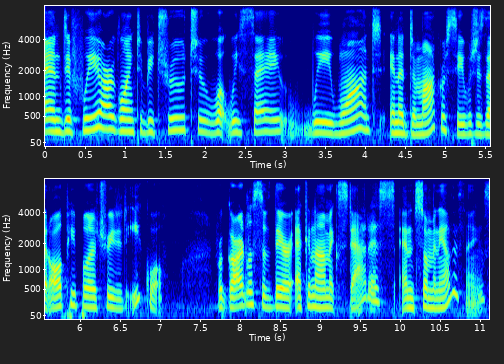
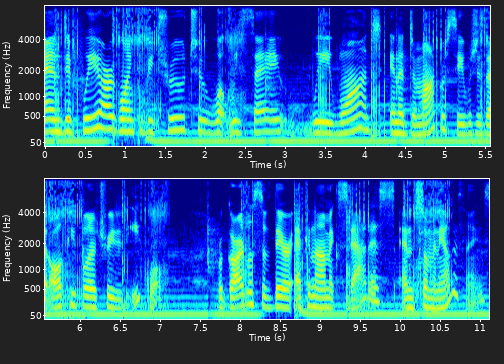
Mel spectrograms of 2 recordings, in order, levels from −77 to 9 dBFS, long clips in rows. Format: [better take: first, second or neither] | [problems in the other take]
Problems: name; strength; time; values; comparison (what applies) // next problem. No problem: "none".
first | background sound (Musical instrument + Fart); 8 dB below the speech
